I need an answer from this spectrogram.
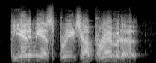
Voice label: Military radio voice the enemy has breached our perimeter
